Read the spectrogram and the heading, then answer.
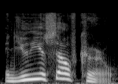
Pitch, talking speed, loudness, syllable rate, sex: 190 Hz, 205 wpm, -14 LUFS, 6.4 syllables/s, male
